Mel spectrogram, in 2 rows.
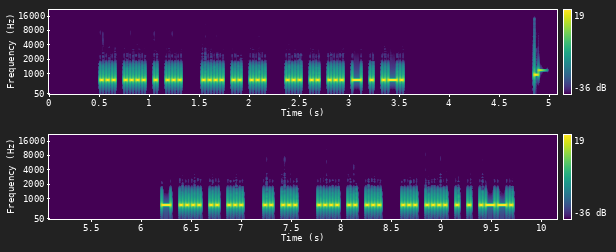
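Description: Fast Morse code at 40 words per minute: a steady mid-pitched beep keyed into rapid dots and dashes, sent in two long bursts separated by a brief pause with one soft click.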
